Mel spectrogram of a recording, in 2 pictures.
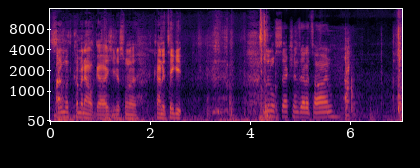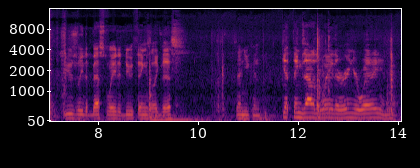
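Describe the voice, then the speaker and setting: A man's voice: mid-range voice, moderate pace, pauses often, heavy background noise. Laid-back man talking while wrenching. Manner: laid-back, chatty, lots of "uh" fillers. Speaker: car vlogger. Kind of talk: casual how-to commentary while working. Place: outdoors on gravel by an engine hoist.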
